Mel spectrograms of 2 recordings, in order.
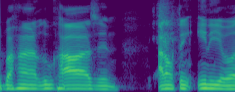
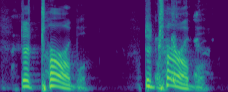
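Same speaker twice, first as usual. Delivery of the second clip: high put-on voice with wide swooping pitch; 5 semitones higher, 4 dB louder than usual. Complaining about a team's rushing stats, doing a Charles Barkley voice. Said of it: "I'm gonna say it in my Charles Barkley voice".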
